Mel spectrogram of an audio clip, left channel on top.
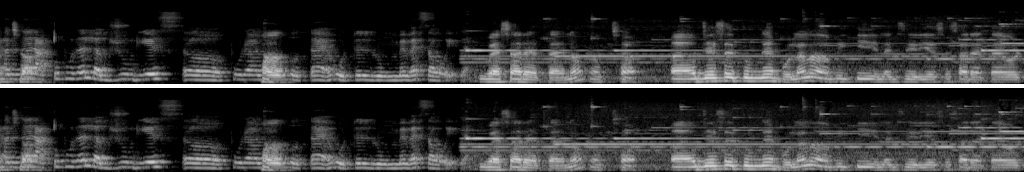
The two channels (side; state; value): both; normal; correlation 0.84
